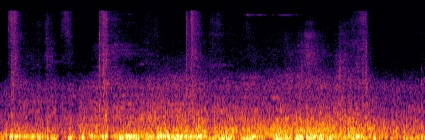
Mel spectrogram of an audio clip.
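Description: Tarot cards being shuffled by hand: soft rustling and sliding of the cards with a few light clicks, over a low rumble.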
